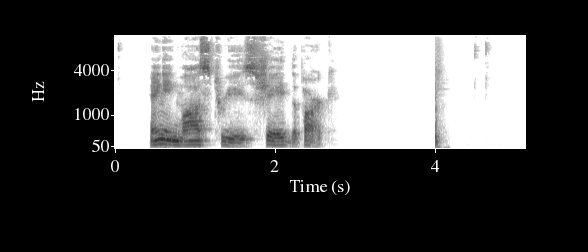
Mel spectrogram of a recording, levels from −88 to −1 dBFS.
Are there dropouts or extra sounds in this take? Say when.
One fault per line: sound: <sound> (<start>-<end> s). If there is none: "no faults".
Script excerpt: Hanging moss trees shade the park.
sound: thud (4.0-4.2 s)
